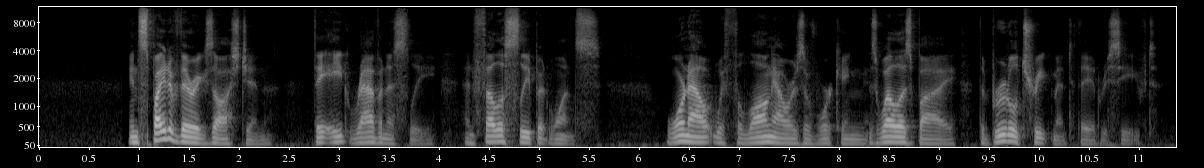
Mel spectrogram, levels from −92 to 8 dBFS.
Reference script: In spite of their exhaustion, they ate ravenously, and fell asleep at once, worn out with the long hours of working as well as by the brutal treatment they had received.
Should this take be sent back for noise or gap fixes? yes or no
no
